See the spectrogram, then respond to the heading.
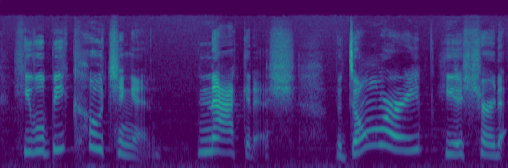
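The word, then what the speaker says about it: Natchitoches: of coach gibson's list was learning how to pronounce the name of the town he will be coaching in nakadish but don't worry he assured everyone that he's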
